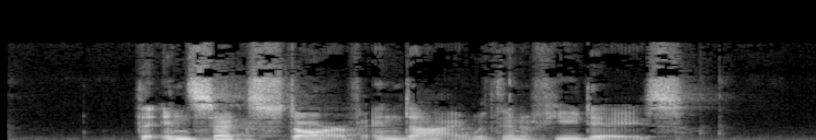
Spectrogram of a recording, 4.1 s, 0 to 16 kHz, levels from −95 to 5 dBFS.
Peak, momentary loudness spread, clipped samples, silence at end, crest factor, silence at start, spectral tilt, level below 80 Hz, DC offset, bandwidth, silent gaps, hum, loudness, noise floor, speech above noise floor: -2 dBFS; 11 LU; under 0.1%; 0.65 s; 18 dB; 0.7 s; -3.5 dB/octave; -50 dBFS; under 0.1%; 11.5 kHz; none; none; -17 LUFS; -60 dBFS; 42 dB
